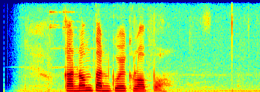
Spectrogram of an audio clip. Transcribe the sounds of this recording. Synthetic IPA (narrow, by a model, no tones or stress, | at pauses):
kanɔmt̪ankuwekəlɔpɔ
